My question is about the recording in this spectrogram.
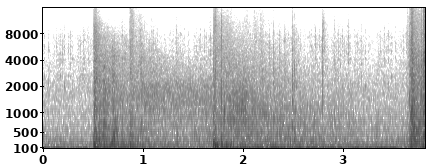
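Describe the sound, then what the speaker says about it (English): Rockets and gunfire in a World War II battle at Tobruk, played in a multiplayer shooter: a steady roar of combat with sharp, loud blasts at intervals, no voices. "Rockets flying in everywhere."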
